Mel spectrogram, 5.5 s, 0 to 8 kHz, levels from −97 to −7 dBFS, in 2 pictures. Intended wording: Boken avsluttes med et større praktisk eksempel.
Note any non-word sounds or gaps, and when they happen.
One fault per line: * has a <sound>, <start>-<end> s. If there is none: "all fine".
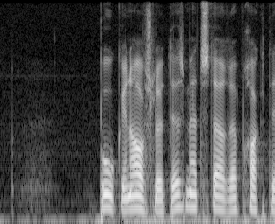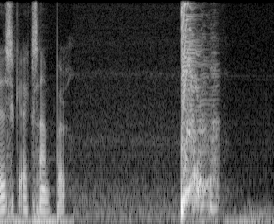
* has a thud, 4.6-5.0 s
